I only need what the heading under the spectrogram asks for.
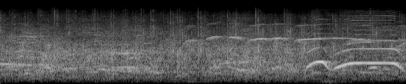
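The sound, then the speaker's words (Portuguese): Audience applause at a concert, a dense and steady wash of many hands clapping that holds throughout and grows slightly louder toward the end. “Muito obrigado mesmo. Obrigado. A gente aplaude vocês.”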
